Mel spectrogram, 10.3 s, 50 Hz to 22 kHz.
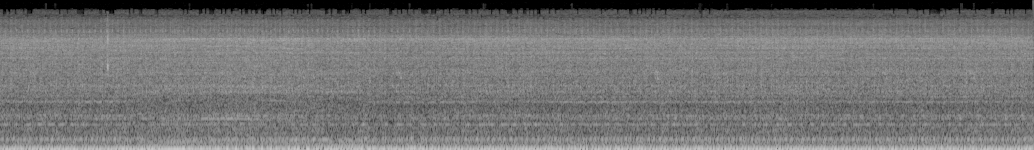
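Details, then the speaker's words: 1986 Pontiac Fiero SE V6, automatic, fully warm: steady, even idle at 1,065–1,070 rpm, too high, with hard engagement into gear; expected around 650–800 rpm. Cause not yet found: vacuum leak, idle control or sensor suspected. "This thing's up to temperature. Idling at 1,065, 1,070. And I'll tell you guys, that's too much with an automatic."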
